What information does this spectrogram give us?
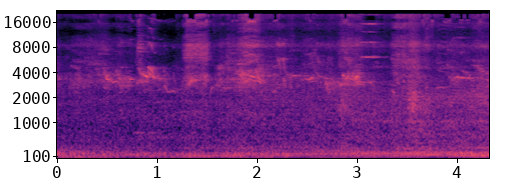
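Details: Morning chorus of Asian glossy starlings that roost in large groups in a dense-leaved tree, recorded soon after dawn: overlapping bright, high chirps and short squeaks in quick bursts over a low background hum.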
